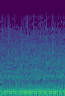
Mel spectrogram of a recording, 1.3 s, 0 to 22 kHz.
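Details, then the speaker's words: Deep, steady, even idle with no misses or knocks on a 2007 Chevrolet Silverado V8 after fixing a no-crank no-start traced to a faulty junkyard fuse panel. Runs healthy. "but it's now officially a running, driving truck."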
